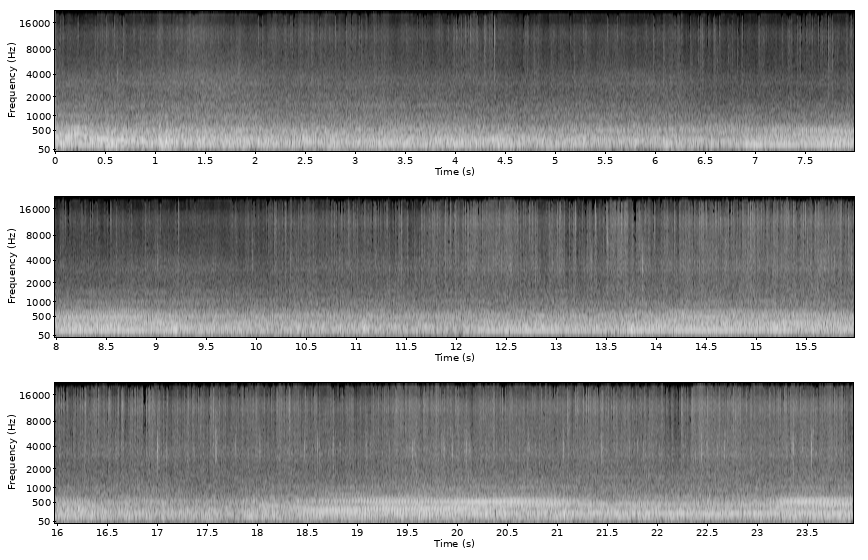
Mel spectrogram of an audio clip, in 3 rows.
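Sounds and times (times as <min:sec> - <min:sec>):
tyre and road noise: 0:00.0 - 0:23.9
car engine running: 0:08.3 - 0:23.9.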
